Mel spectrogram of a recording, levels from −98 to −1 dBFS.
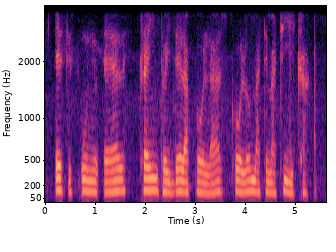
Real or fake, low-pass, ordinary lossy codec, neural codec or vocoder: fake; 3.6 kHz; AAC, 32 kbps; codec, 16 kHz in and 24 kHz out, 1 kbps, XY-Tokenizer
